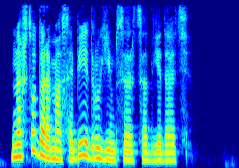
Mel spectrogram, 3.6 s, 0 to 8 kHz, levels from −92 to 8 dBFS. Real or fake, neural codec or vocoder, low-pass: real; none; 7.2 kHz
